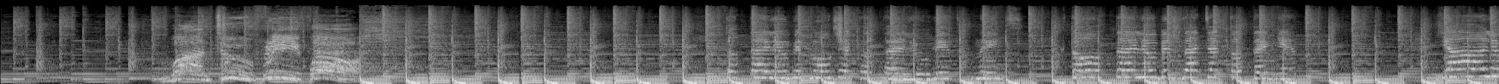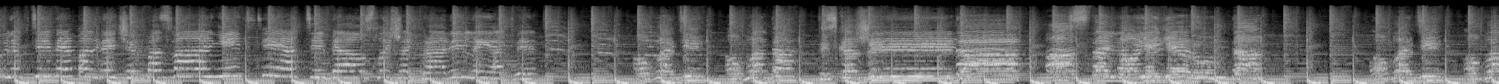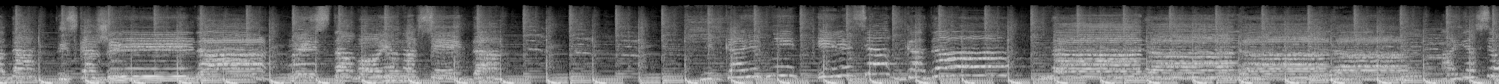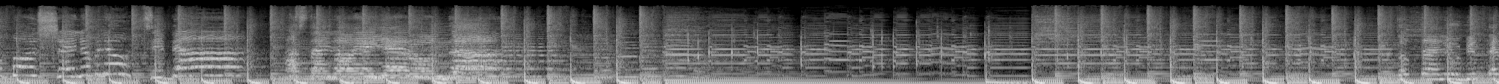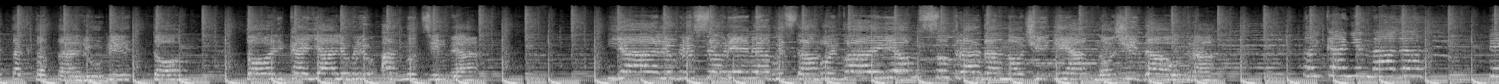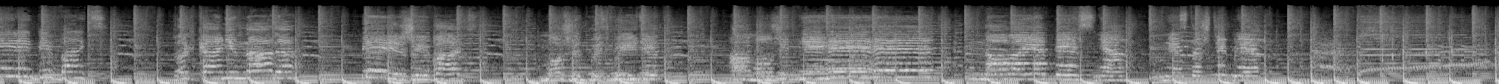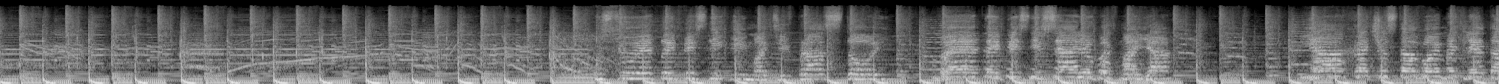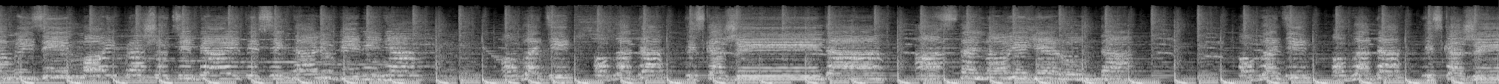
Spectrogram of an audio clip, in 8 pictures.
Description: • Качество: Хорошее
• Жанр: Детские песни
🎶 Песни переделки 🥳 / Детские песни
